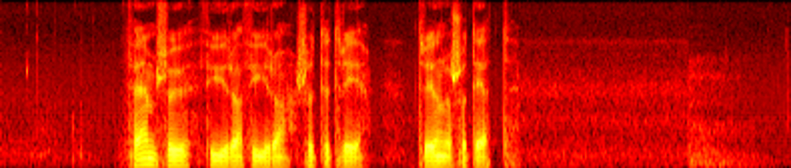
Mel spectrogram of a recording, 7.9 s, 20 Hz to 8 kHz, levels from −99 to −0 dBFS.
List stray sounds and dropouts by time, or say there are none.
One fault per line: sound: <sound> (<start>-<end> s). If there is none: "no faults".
no faults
